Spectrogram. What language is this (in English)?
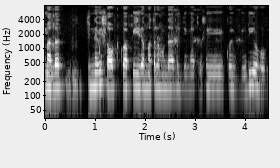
Punjabi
